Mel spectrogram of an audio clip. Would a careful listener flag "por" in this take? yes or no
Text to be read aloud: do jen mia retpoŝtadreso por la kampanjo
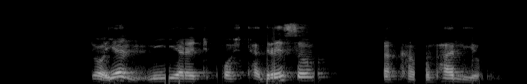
yes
